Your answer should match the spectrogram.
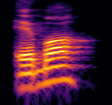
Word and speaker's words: Ema: It's called, if I'm pronouncing it correct, Emma, E-M-A.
